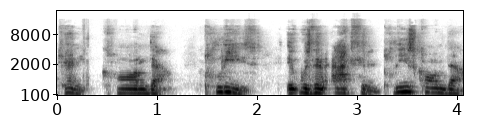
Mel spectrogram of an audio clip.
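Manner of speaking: put-on pleading voice. Retelling the new guys begging him to calm down: imitating a pleading plea. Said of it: "And they're like".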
